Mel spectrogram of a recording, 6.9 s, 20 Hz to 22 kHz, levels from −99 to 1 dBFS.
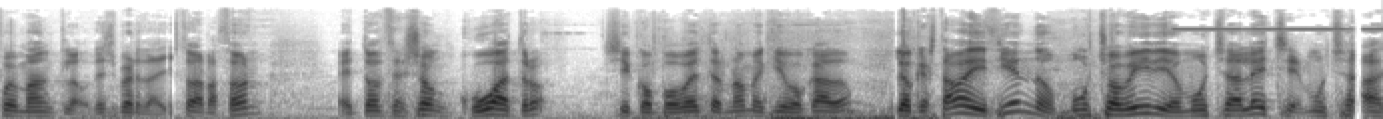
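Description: At 0.82 to 0.89 s and again at 4.43 to 4.50 s, damaged data in the compressed stream makes the decoder misread frames and lose sync while it hunts for the next header. Each time the sound breaks into a brief glitch of about 70 ms.

From 5.86 s to the end, current drawn by the USB bus in 125-microsecond microframes leaks into the power or ground. This produces USB whine, a steady 8 kHz tone sitting roughly 20 dB below the sound.

At 6.73 to 6.82 s, under that whine, a third stretch of corrupted stream data throws the decoder out of sync. The result is another glitch, lasting about 96 ms.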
